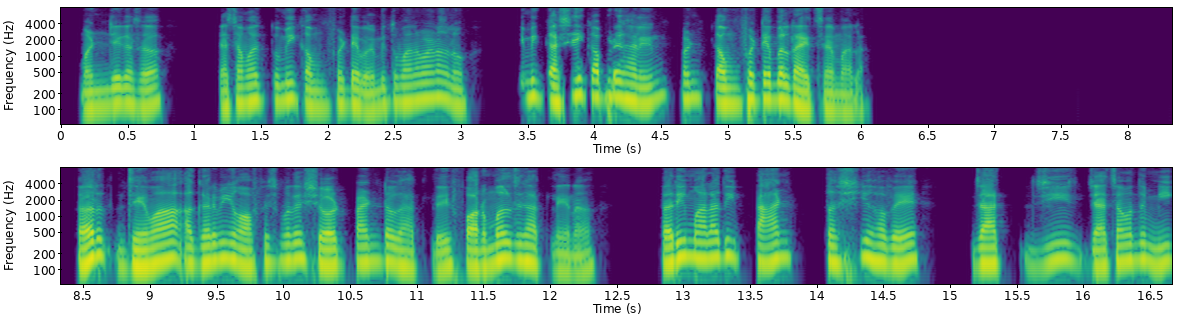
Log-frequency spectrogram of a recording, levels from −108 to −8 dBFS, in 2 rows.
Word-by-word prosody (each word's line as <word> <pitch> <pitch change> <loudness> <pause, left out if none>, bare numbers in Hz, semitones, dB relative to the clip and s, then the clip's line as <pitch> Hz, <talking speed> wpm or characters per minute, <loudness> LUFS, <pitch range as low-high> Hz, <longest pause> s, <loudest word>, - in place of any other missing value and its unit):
म्हणजे 115 +5 -1
कसं 125 -1 0
त्याच्यामध्ये 140 +1 -4
तुम्ही 155 +2 -1
कम्फर्टेबल 120 -3 -2
मी 125 +4 -4
तुम्हाला 140 +2 0
म्हणालो 160 -5 0
की 125 - -19
मी 180 - +2
कसेही 165 +7 +2
कपडे 175 -1 +2
घालीन 150 +2 +1
पण 160 +1 -2
कम्फर्टेबल 150 +4 +2
राहायचंय 105 -5 +1
मला. 95 0 -5 2.5
तर 165 +9 +6 0.2
जेव्हा 135 +7 +6
अगर 135 +2 +2
मी 160 0 +2
ऑफिसमध्ये 145 +4 0
शर्ट-पॅन्ट 140 +2 0
अ, - - +3
घातले, 110 -2 -2
फॉर्मल्स 130 +7 +3
घातले 125 -9 0
ना, 90 +3 -5 0.6
तरी 140 +6 +5
मला 165 +1 +3
ती 185 - 0 0.2
पॅन्ट 155 +5 +1 0.3
तशी 140 +6 -1
हवे 135 +1 +2 0.5
ज्यात 130 0 +4 0.3
जी 155 +5 -1 0.2
ज्याच्यामध्ये 140 +6 0
मी 135 +2 -1
135 Hz, 135 wpm, -23 LUFS, 120-155 Hz, 2.5 s, तर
